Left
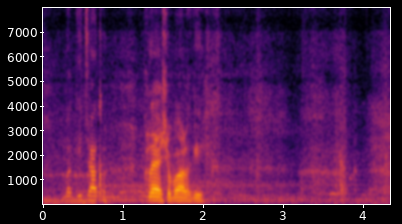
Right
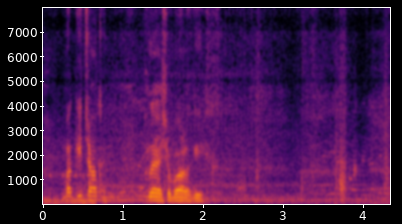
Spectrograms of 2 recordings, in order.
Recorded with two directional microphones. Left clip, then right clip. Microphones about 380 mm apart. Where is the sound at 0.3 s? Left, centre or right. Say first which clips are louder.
Left 3 dB; centre.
